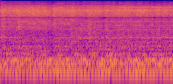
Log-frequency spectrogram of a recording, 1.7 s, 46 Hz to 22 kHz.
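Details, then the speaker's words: 4.8L Gen 3 LS V8, 175k miles, new lifters and new starter, on test stand warming up, oil pressure 40-50 psi: even idle around 700 rpm, no ticking or knocking; quiet, no lifter noise, healthy. "brand new starter there nice and quiet no lifter noise brand new lifters on there"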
